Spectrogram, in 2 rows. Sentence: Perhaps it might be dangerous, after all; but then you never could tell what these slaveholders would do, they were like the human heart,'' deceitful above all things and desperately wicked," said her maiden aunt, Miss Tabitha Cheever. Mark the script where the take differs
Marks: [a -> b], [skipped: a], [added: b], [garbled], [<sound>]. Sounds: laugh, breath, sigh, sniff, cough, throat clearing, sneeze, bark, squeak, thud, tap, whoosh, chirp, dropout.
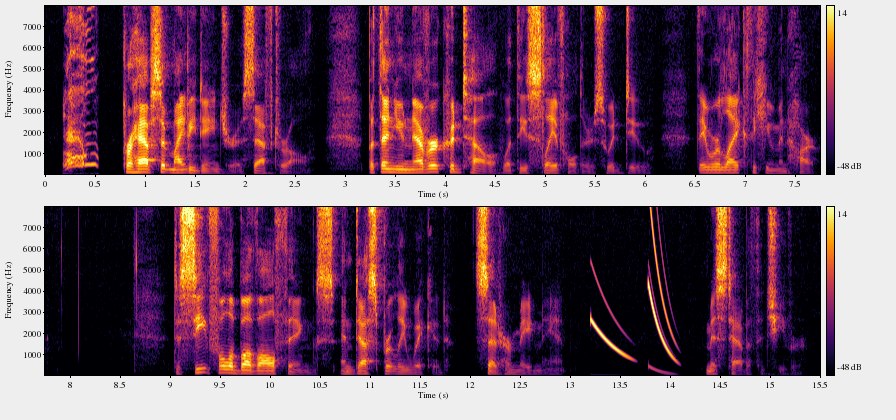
[bark] Perhaps it might be dangerous, after all; but then you never could tell what these slaveholders would do, they were like the human heart,'' deceitful above all things and desperately wicked," said her maiden aunt, [chirp] Miss Tabitha Cheever.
